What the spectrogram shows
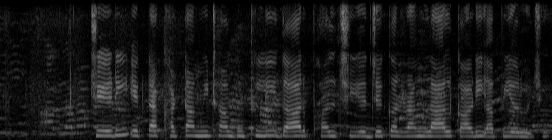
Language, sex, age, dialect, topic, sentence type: Maithili, female, 25-30, Eastern / Thethi, agriculture, statement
